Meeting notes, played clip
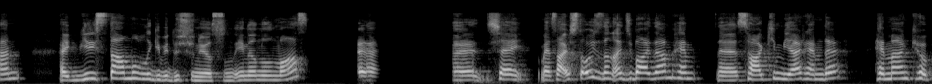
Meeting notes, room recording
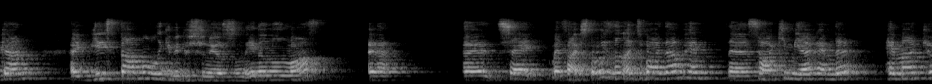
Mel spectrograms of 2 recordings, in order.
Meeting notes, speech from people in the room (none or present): none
